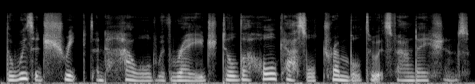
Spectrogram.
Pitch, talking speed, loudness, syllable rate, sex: 195 Hz, 190 wpm, -18 LUFS, 5.0 syllables/s, female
